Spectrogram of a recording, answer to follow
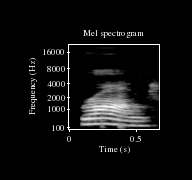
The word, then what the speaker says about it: wrong: W-R, silent W, the word is wrong.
